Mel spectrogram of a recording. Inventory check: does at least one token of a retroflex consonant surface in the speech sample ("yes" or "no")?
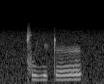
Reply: yes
